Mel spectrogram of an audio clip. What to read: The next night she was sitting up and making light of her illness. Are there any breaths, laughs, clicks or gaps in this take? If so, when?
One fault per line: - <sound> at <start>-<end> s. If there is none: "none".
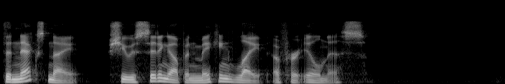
none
